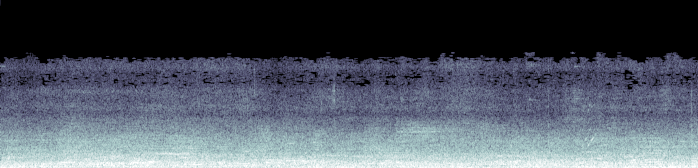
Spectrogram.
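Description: Many distant voices murmur and echo through a large hall.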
